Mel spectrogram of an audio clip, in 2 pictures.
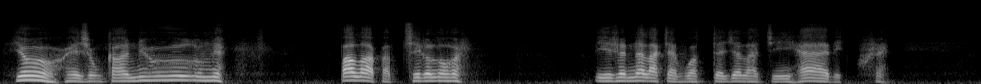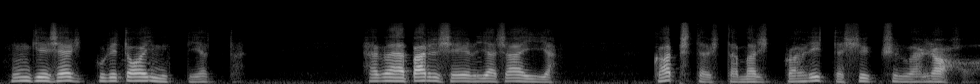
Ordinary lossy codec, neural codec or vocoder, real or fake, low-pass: MP3, 64 kbps; codec, 16 kHz, 0.3 kbps, FocalCodec; fake; 7.2 kHz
